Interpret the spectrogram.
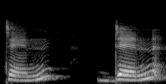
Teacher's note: And then again, the last point here is that you have these alveolar plosives t and d in RP. But instead of t and d, like ten, den, etc., Indians have a tendency to make it retroflex sounds.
